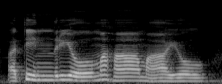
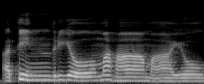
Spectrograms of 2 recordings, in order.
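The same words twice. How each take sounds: The two takes are said the same way.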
